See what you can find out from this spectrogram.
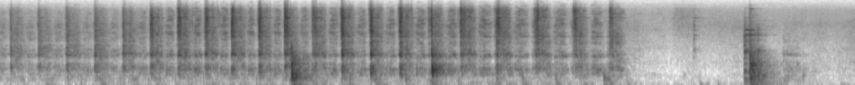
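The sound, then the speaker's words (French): A knife finely minces washed basil leaves, stacked and rolled, to sprinkle over tomatoes, in a quick, steady run of crisp, even taps for about six seconds, then a short pause and one last louder knock. “Je les enroule pour me permettre d'émincer très finement.”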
